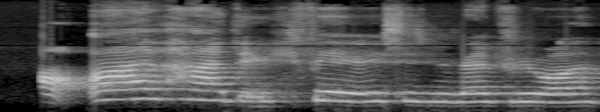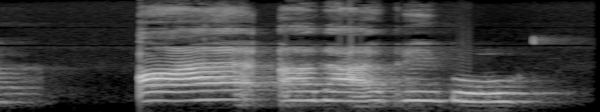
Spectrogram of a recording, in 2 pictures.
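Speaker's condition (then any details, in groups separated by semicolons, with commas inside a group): Cerebral palsy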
